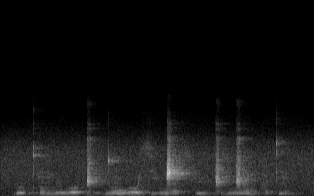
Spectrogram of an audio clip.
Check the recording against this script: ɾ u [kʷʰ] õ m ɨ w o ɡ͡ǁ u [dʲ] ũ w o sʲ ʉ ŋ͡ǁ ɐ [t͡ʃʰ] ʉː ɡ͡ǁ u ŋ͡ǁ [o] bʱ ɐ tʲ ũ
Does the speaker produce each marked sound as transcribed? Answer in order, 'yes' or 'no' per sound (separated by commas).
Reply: no, no, no, no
